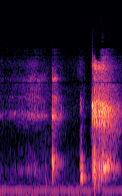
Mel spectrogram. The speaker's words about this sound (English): Oh, I have to sneeze.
